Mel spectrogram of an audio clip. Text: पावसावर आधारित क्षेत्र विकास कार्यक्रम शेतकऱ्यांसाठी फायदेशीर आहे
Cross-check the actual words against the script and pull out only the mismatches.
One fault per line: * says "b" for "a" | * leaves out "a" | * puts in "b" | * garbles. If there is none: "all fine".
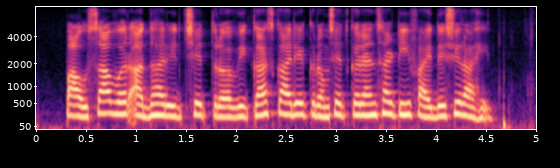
all fine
